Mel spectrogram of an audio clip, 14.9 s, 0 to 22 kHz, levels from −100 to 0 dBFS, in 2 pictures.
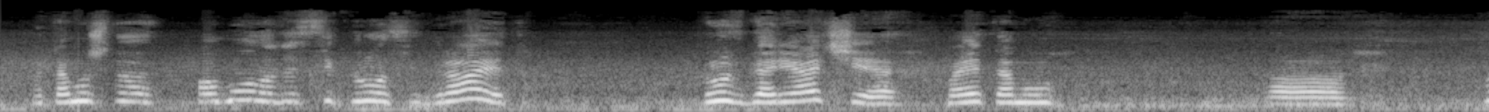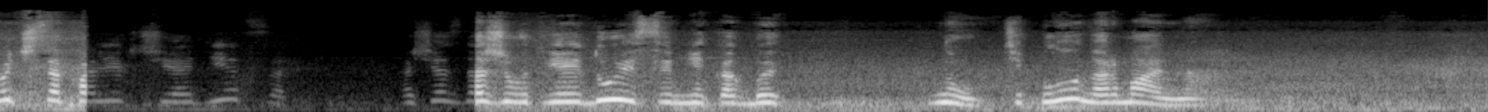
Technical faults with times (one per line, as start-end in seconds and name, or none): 0.39-1.55 channel delay (comb filtering)
7.88-9.82 audio dropout to a faint residue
